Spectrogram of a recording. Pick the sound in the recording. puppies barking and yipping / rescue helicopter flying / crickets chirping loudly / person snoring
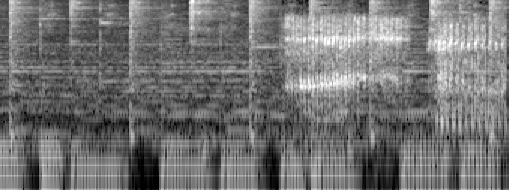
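person snoring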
